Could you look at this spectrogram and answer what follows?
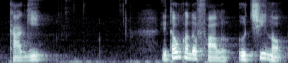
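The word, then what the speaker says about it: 鍵: kagi significa chave tá kagi ela é pronunciada assim ó kagi então quando eu falo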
